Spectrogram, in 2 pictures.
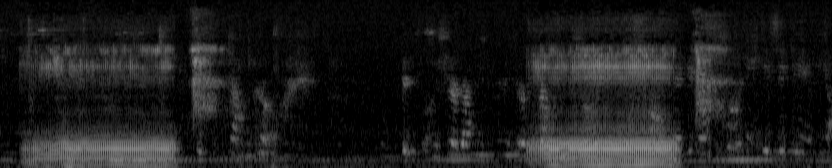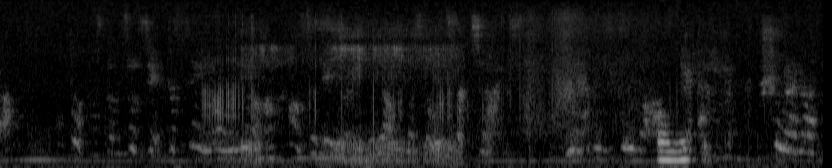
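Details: French Bulldog snoring, with two loud, harsh, rattling snores of under two seconds each near the start, then a long stretch of soft, irregular breathing noises and faint murmuring over a constant low hum.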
